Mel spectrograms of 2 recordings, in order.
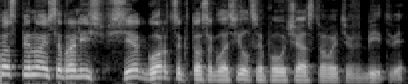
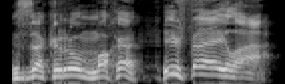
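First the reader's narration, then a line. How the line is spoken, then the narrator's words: Roaring. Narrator (Russian): взревел Скен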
